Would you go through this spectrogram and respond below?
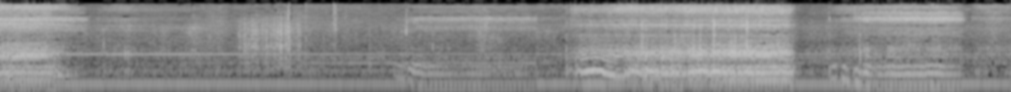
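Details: Sleeping bulldogs: loud, continuous snoring with rattling, whistling breaths and wavering pitch, apparently from more than one dog.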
